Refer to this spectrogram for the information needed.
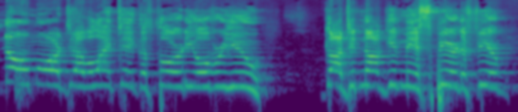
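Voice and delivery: shouted high and loud, defiant; angry declaration. Retold or imitated. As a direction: shout the devil down with authority. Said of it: "I just stomped my foot".

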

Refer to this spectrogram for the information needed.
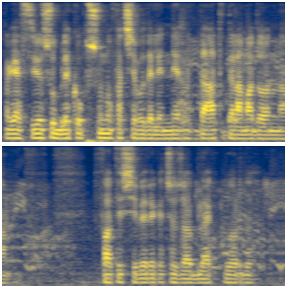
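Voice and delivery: ordinary delivery

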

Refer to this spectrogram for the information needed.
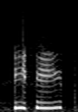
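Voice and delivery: very high, loud beeps; imitated bus horn. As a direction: squeal out a pretend horn honk.

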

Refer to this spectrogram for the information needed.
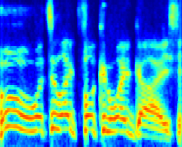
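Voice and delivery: high, far-off mock of a pushy vlogger. Mocking vloggers who shove cameras at prostitutes, in a high put-on voice. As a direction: lampoon the camera-in-your-face guy. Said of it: "The guys who walk around".

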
